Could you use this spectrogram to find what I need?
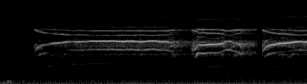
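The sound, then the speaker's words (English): A squeezed plush monkey dog toy lets out a shrill electronic scream, a sustained high-pitched wail in three loud bursts with brief breaks between them, no voices over it. “And then this one is a monkey, like a plush toy, but if you squeeze it, listen.”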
